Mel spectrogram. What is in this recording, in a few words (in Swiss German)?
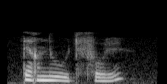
"notfall", Bas Rhin; medecine; urgence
